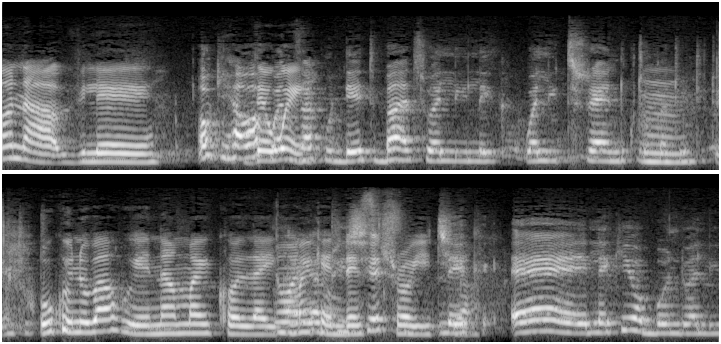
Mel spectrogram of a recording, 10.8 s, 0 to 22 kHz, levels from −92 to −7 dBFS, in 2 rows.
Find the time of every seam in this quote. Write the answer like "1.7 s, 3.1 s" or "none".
7.4 s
